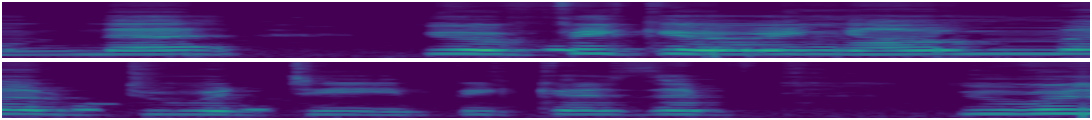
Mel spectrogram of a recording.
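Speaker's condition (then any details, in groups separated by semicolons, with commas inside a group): Cerebral palsy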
